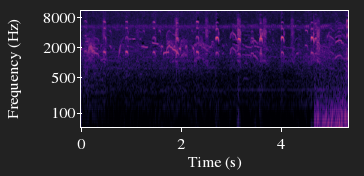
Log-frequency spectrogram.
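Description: A chorus of small birds chirping: many short, high chirps overlapping at an irregular pace.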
